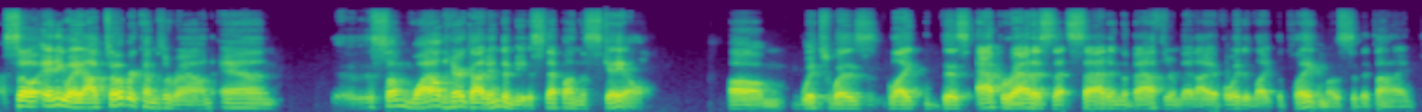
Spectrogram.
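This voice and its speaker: A man's voice: medium pitch, measured pace, a little mellow. A man around fifty, a podcast guest, candidly telling his own story with self-deprecating humor and emphatic repetitions.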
